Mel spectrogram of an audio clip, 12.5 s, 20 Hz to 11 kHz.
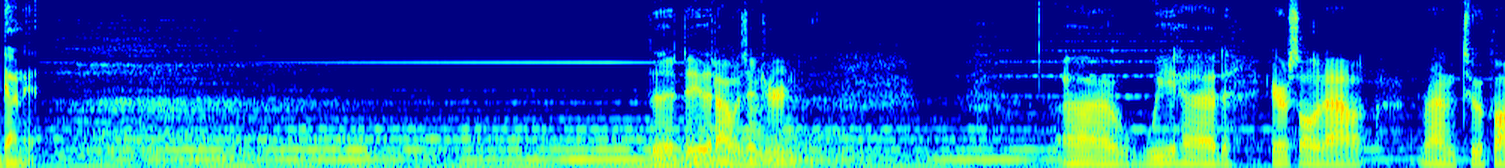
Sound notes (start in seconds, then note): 2.0 high-pitched ringing; 6.6 sighs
